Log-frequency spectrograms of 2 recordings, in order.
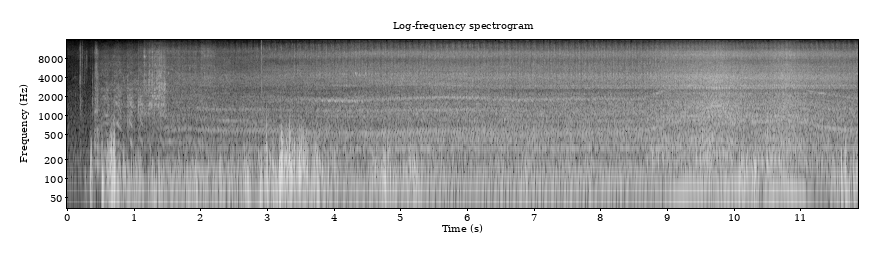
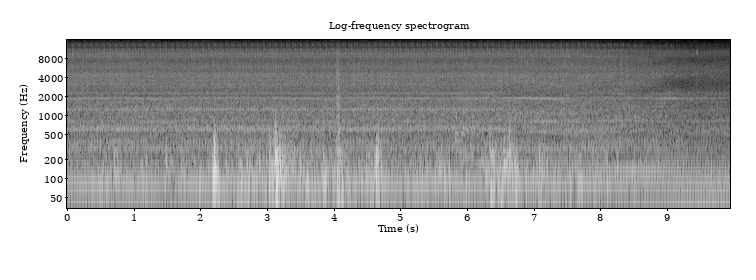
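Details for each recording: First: VAG 1.8T turbo engine with intermittent misfires, power loss and new spark plugs already fitted: it catches into an uneven, lumpy idle with irregular stumbles, not firing on all cylinders with unburned fuel smell; owner suspects the ignition coils. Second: VAG 1.8T turbo engine at idle after fixing misfires (new spark plugs, ignition coils replaced): steady even idle, smooth low drone, no stumble; rough idle gone, firing cleanly on all cylinders.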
